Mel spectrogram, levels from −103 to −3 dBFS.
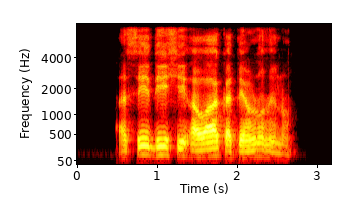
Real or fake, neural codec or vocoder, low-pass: fake; codec, 16 kHz, 4 kbps, FunCodec, trained on LibriTTS, 50 frames a second; 7.2 kHz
